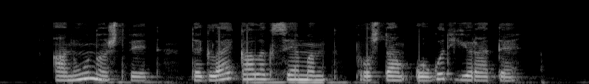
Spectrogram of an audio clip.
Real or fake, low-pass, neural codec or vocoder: real; 7.2 kHz; none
